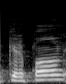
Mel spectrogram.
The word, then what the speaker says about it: kirpan: Now, Kirpan is a word which has two syllables, Kirpan.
